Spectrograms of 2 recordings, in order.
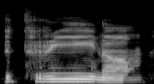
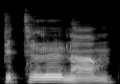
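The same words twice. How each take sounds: First: Pitrinam with a long "ree" in the middle; variant with "ree". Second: Piternam with a held "rr" in the middle, no "ee"; variant with syllabic R. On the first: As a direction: stretch "pitrinam" as pit-REE-naam. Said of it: "Some people will pronounce it". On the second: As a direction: stretch "piternam" as pit-RRR-naam. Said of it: "Some will pronounce it". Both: Shown as a demonstration.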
